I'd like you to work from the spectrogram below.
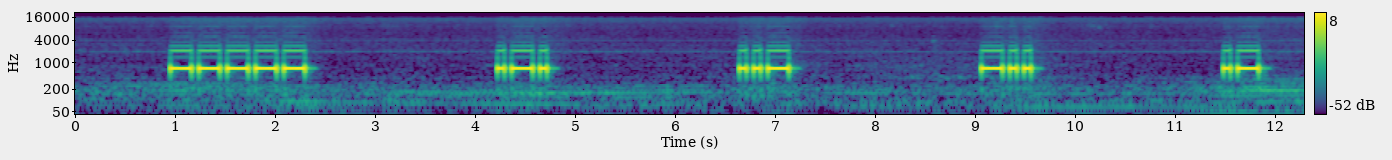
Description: Morse code, heard as a keyed tone, about 17 wpm, spaced as for 4 wpm, 710 Hz. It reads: 0RUDA
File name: CW-Online-Kurs / Anfänger / Lektion 006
